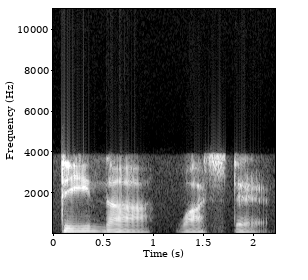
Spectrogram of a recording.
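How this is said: The first word begins with d, then n. This is the Nakota dialect form. "In Nakota, you say dina washte"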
